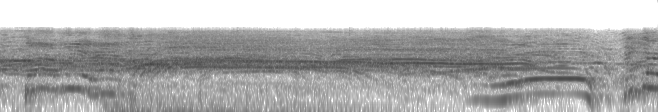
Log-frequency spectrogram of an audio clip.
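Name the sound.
women in the crowd shouting and cheering for Borel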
